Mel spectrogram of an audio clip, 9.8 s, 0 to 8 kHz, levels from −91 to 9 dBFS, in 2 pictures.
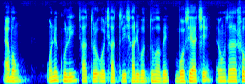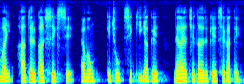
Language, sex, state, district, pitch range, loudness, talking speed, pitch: Bengali, male, West Bengal, Malda, 120-135 Hz, -26 LUFS, 135 wpm, 125 Hz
